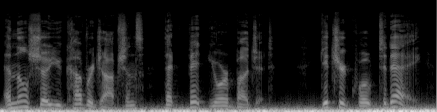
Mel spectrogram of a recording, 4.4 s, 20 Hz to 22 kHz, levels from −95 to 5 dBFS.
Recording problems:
low rumble; loud; throughout; 5 dB below the speech

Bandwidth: 14 kHz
